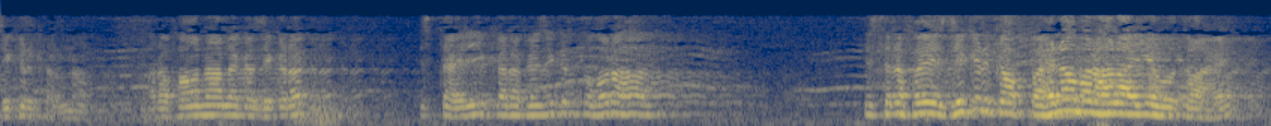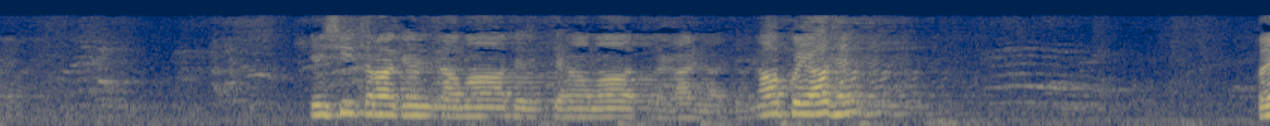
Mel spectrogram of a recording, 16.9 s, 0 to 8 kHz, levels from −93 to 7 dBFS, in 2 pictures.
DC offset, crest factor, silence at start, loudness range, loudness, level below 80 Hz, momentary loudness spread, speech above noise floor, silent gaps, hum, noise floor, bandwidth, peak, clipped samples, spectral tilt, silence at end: under 0.1%; 22 dB; 0 s; 10 LU; -20 LUFS; -52 dBFS; 23 LU; 30 dB; none; none; -50 dBFS; 5.8 kHz; 0 dBFS; under 0.1%; -10.5 dB/octave; 0 s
